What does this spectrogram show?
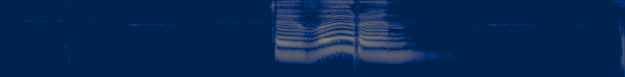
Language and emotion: Russian, neutral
